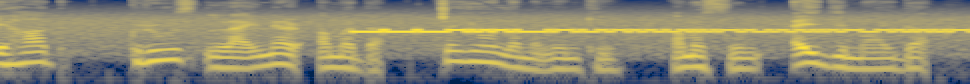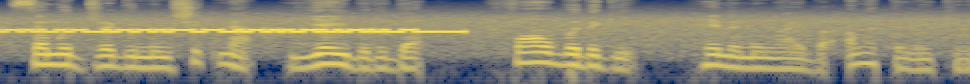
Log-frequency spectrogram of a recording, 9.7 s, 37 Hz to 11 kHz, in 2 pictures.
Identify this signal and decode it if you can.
RTTY (45.45 baud, 170 Hz shift), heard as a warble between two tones, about 1360 Hz centre, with radio static and speech in Manipuri. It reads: EU PRECISO DE UMA TOALHA.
